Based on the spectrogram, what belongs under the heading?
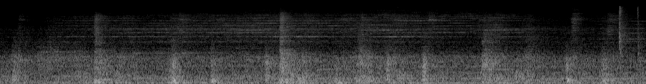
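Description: Electric train rolling slowly into a station: a low rumble with irregular knocks from the wheels over rail joints and points, and a faint steady high squeal from the wheels.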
